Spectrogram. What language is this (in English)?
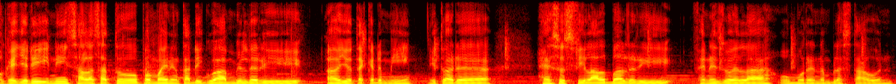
Indonesian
